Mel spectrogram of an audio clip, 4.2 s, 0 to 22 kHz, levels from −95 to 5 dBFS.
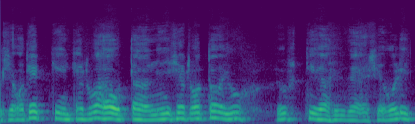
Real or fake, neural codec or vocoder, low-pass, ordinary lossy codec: fake; codec, 44.1 kHz, 7.8 kbps, Pupu-Codec; 19.8 kHz; none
